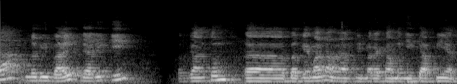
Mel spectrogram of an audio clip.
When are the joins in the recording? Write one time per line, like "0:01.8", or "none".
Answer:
0:01.5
